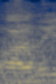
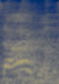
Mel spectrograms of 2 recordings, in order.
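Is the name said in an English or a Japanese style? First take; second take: English; Japanese. First: The name is said in an English style. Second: The name is said in a Japanese style. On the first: The speaker calls it wrong. "the horrible English voice acting for Cleaver, I thought it's not Arlie" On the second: The speaker calls it right. "as in what the Japanese would probably pronounce it as"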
